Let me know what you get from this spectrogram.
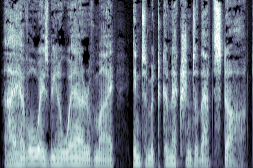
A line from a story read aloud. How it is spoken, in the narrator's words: Taita murmured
